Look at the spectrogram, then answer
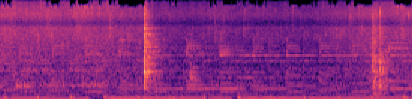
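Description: Ginger and garlic sizzle steadily while browning in a pan while cabbage is being cooked, a continuous close frying hiss with a couple of sharp clinks of a utensil against the pan.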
